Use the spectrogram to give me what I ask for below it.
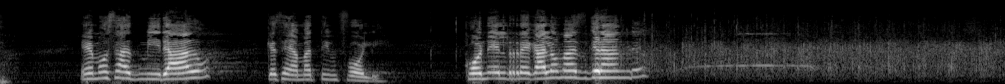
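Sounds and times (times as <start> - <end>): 
speech: 0.8 - 3.9, 4.6 - 6.6
audience applause: 6.6 - 10.0.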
